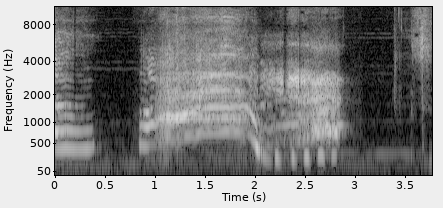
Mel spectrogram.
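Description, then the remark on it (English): A Wilhelm scream: one loud, sustained shriek lasting about two seconds that drops sharply in pitch at the end and breaks into a few short choppy bursts, with nothing else around it. “Just a Wilhelm scream.”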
